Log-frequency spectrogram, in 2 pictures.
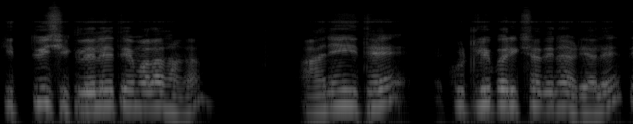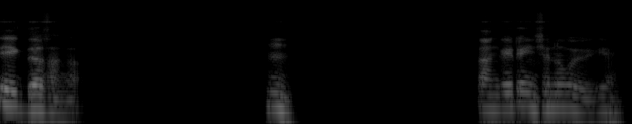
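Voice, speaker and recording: A man's voice: on the high side, moderate pace, long pauses, mellow, dry recording. Chatty male teacher quizzing a class. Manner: chatty, questioning students. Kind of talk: classroom lecture.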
